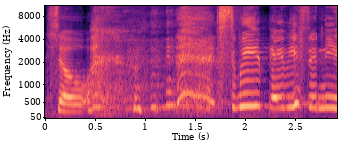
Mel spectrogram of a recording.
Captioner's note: laughs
